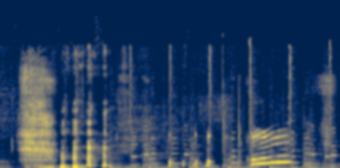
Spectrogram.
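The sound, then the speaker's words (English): Several people imitate chickens, making a run of short clucks and bawks that end in a drawn-out, rising squawk; the voices are fairly loud, with no speech. “I'm impressed with everybody's chicken noises.”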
